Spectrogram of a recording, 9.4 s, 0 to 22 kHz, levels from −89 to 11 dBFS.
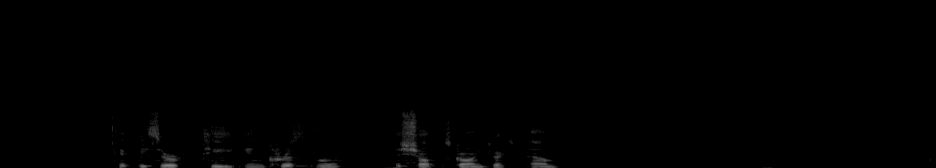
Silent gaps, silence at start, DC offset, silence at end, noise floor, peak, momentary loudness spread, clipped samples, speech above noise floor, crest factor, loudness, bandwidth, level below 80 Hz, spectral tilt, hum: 3.66-3.82 s, 5.14-5.18 s; 1.2 s; under 0.1%; 3.8 s; under -90 dBFS; -36 dBFS; 13 LU; under 0.1%; over 35 dB; 22 dB; -56 LUFS; 7.2 kHz; under -90 dBFS; -4.5 dB/octave; none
